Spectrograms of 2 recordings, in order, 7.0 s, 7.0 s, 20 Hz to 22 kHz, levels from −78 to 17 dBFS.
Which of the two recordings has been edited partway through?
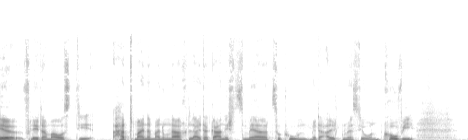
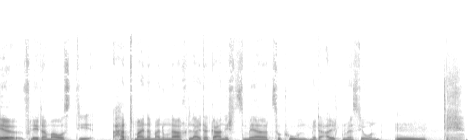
first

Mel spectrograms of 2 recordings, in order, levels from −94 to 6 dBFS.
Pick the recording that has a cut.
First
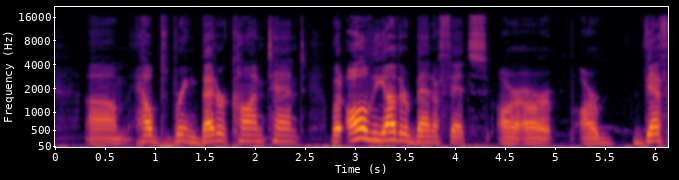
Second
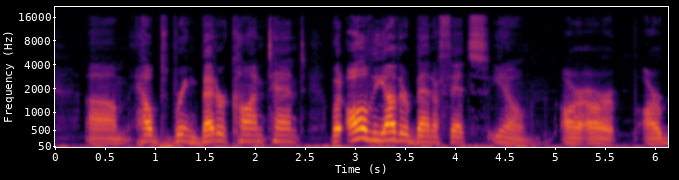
first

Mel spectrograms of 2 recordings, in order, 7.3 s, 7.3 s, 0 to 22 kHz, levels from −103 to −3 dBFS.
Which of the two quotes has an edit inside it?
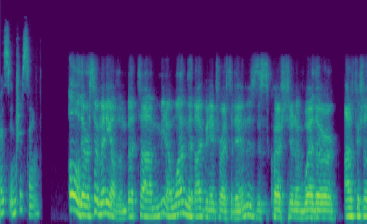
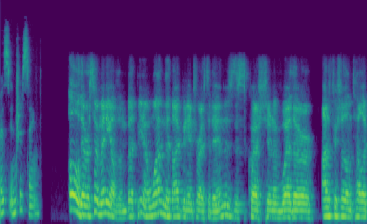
second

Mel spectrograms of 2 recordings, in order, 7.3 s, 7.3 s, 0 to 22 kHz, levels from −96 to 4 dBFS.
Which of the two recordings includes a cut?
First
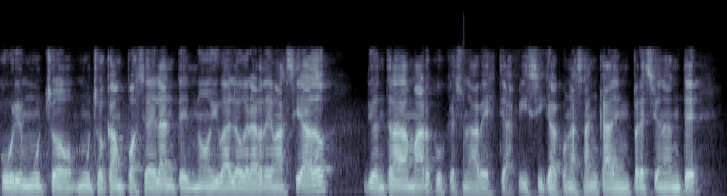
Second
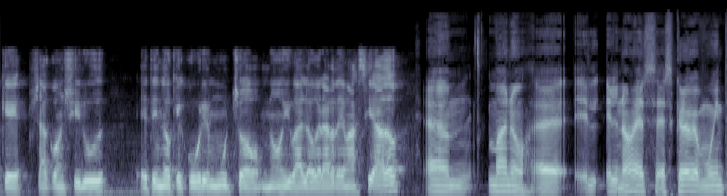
second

